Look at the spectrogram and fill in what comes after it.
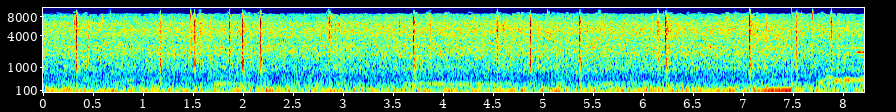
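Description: Outdoor rain ambience: wind buffeting the microphone as a low rumble, with a stronger gust about seven seconds in, over a light hiss of rain and scattered sharp ticks of raindrops.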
